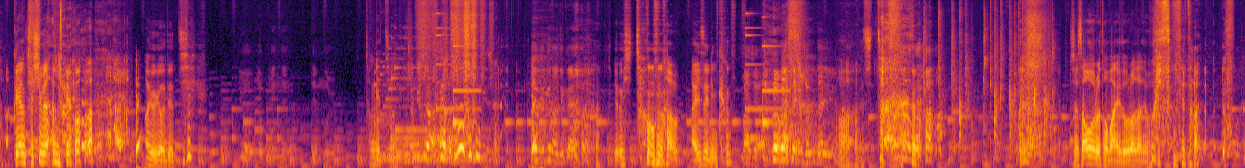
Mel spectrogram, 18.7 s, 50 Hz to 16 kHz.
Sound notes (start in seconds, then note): 13.6 applause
